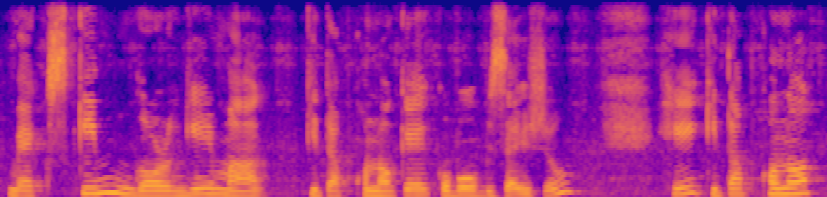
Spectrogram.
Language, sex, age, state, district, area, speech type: Assamese, female, 60+, Assam, Jorhat, urban, spontaneous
